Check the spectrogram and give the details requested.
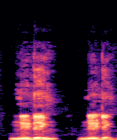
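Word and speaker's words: kneading: नीडिंग में ये जो के वर्ड है इसको साइलेंट रखते हैं, ठीक है।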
